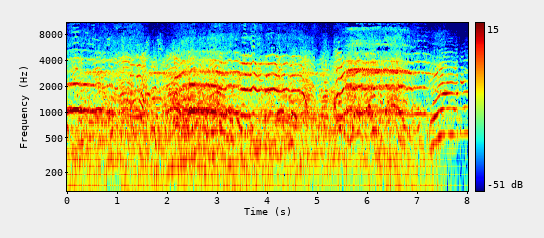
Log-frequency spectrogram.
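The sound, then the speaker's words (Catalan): A woman screams loudly and at length in Plaça Sant Jaume, her shrill, wavering cries rising and falling in pitch over a murmur of crowd noise, with a brief break before a final burst. “Qui hi ha darrere la foto de la dona que crida a la plaça Sant Jaume convertida en mem?”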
